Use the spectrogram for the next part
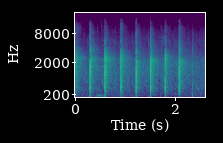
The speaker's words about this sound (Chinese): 你在这个节目让我按了两次掌声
